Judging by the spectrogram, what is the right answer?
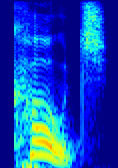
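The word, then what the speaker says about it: coach: 라는 단어 발음 여러분들 코치 이렇게 하시면 안됩니다 다름 개월 보시면 중간에 웁 a 및 살짝 들어 가는거 볼 수가 있어요 해서 카오 없이 카우치 요 중간에 우 바른 까 먹으시면 안되고요 정리를 해보자면 이렇게 됐죠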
